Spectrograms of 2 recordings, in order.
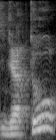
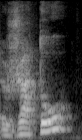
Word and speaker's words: Jato: Est-ce que ceux-ci sont les bras de suspension du, je vais le dire comme ça se prononce, Yato, pour les Français, Jato, le Jato 4S.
